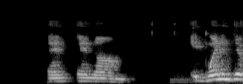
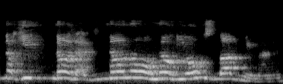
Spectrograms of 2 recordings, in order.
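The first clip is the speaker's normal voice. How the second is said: emphatic denial; 9 semitones higher, 6 dB louder than usual. Real, not acted. Emotional insistence after father story.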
